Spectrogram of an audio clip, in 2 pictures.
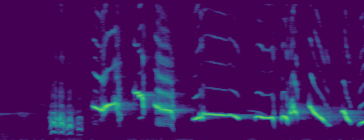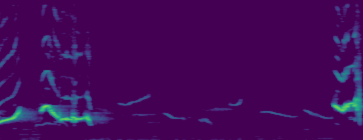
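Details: Oriental magpie-robin singing vigorously as a lure, spilling out mimicked notes: a rattling burst, then fast varied whistles, twisting slurs and clicks for about four seconds, soft scattered whistles, and a final loud outburst.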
